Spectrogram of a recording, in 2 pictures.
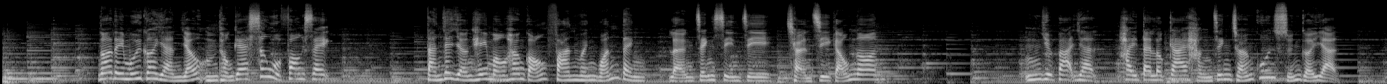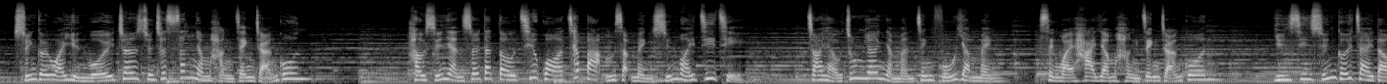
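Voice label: Radio, Cantonese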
